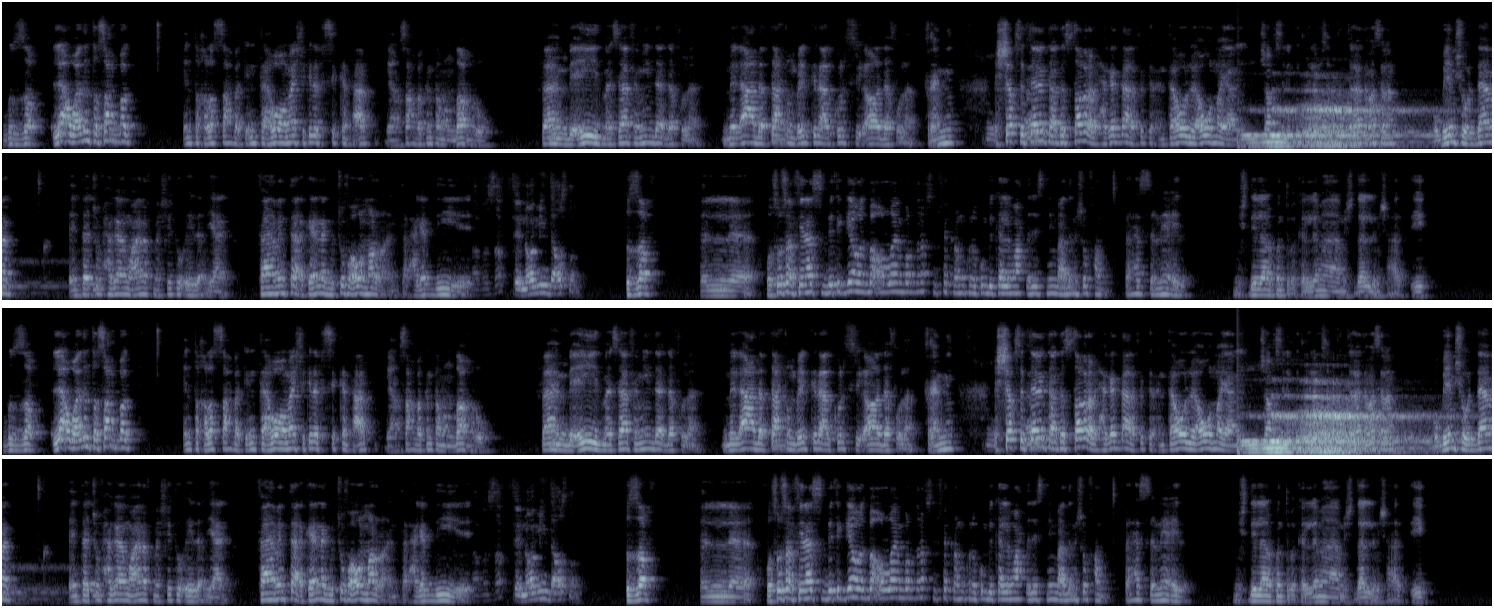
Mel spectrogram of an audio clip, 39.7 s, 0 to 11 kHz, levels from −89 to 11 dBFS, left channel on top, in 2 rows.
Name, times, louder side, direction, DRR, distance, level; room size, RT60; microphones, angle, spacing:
voice 1, 0.0-1.7 2.4-6.4 7.2-9.3 9.6-18.6 19.1-20.0 20.8-22.9 23.3-26.1 28.2-28.6 29.2-34.6 34.8-35.6 36.3-38.8, right 2 dB, 25° right, 0.5 m, -33 dB
voice 2, 7.2-7.5 9.1-9.2 10.2-10.5 13.1-13.3 13.6-13.9 19.8-20.0 21.1-21.2 26.1-27.5 29.4-29.6, left 2 dB, 20° left, 0.8 m, -39 dB
sound 1, 16.5-19.6, right 6 dB, 85° right, 0.3 m, -25 dB
2.3 x 2.1 x 3.9 m
head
